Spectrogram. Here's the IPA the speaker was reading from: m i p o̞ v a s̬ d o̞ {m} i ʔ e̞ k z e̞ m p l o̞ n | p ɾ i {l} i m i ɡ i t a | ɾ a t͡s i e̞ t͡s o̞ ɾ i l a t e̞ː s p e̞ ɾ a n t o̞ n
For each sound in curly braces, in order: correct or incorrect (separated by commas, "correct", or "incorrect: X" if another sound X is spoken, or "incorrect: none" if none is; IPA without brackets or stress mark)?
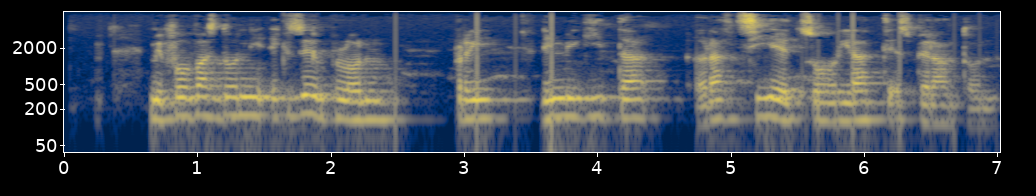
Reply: incorrect: n, correct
